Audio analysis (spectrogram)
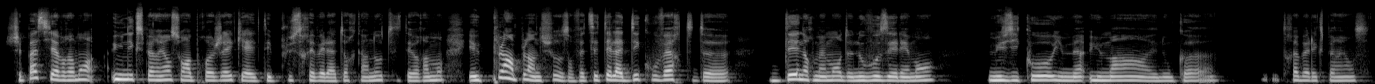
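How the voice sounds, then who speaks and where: A woman's voice: on the low side, steady tone, fairly quick, warm tone. A woman, a guest musician talking in a casual interview, rambling with many fillers and restarts. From Belgium.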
